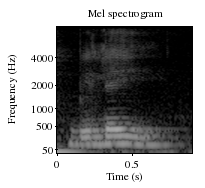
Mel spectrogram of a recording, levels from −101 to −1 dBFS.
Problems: low volume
